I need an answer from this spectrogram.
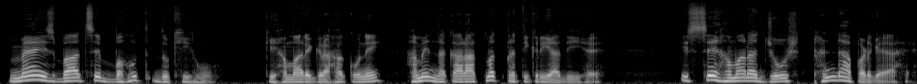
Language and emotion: Hindi, sad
